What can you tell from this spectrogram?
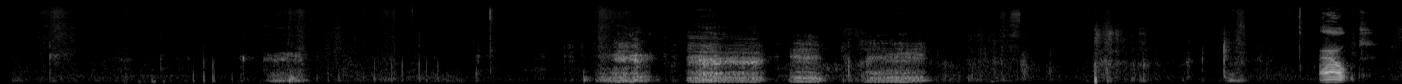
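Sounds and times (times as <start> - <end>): puppy growling: 2.6 - 3.2, 5.9 - 9.4.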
